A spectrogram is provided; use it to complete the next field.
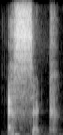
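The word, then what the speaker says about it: ß: And this alphabet is pronounced as S-set.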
